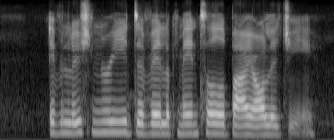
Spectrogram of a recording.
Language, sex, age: English, female, 18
